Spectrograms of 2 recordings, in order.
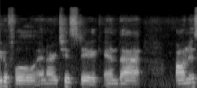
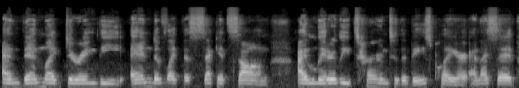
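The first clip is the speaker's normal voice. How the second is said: ordinary talk, nothing marked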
